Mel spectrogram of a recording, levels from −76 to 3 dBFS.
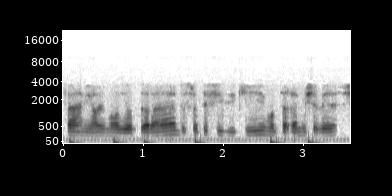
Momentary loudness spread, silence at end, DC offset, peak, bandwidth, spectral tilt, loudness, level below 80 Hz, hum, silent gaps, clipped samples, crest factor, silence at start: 10 LU; 0 s; under 0.1%; -6 dBFS; 10.5 kHz; -5.5 dB/octave; -23 LUFS; -40 dBFS; none; none; under 0.1%; 18 dB; 0 s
